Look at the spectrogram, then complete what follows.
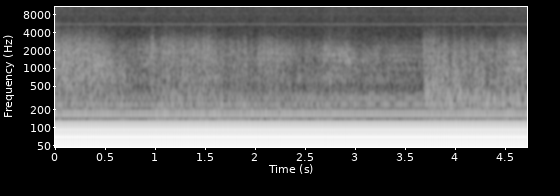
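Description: Loud rumbling gunfire and explosions on an old wartime film soundtrack, with a heavier blast near the end, over a steady low hum.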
